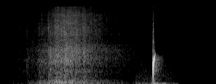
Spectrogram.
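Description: Logo-intro sound effects: a soft whoosh that swells and fades, then a single sharp pop about a second and a half in.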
